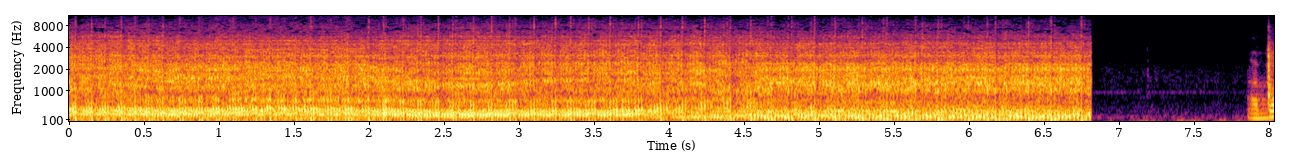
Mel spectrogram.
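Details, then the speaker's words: Early-1980s Poulan 3700 chainsaw, rebuilt after years not running: loud steady high-rev two-stroke scream held evenly, then cut off; pulls strong and sounds healthy. "I ran it with the chain on. The oiler's working good. Thing sounds good."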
